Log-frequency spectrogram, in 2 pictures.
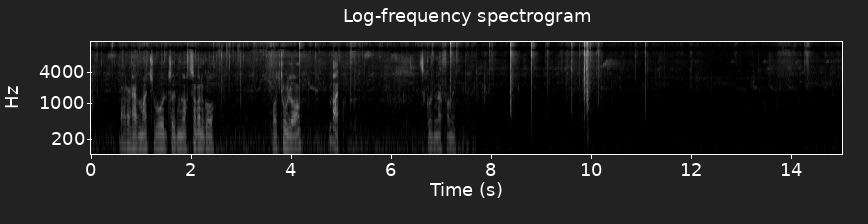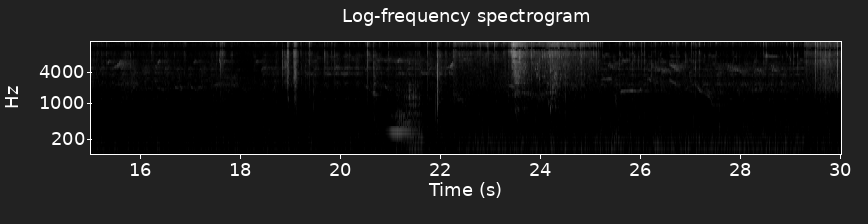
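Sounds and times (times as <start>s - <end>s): faint high bird calls: 11.3s - 22.7s.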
